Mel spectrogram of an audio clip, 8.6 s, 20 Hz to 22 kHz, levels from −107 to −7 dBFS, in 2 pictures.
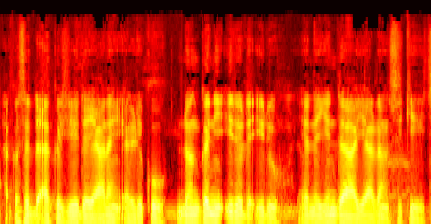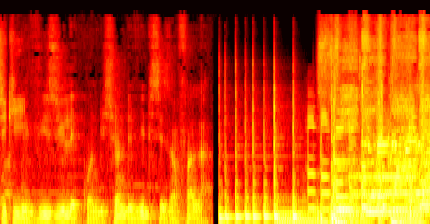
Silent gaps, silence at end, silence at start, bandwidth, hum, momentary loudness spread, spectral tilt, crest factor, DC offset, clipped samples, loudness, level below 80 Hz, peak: none; 0 s; 0.05 s; 16.5 kHz; none; 13 LU; -6 dB/octave; 18 dB; under 0.1%; under 0.1%; -21 LUFS; -32 dBFS; -2 dBFS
